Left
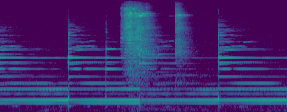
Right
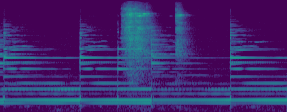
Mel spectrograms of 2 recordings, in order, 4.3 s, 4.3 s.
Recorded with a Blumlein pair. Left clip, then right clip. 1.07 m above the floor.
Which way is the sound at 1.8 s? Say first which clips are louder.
Even; 60° left.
